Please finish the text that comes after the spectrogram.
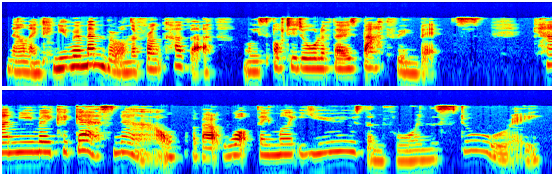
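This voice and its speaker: Animated, high-voiced woman storyteller. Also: a little slow, highs cut off. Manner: addresses young listeners with questions. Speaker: teacher reading to children. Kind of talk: expressive picture-book storytelling.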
